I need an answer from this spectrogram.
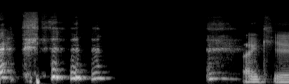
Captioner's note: chuckles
